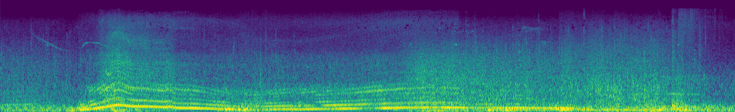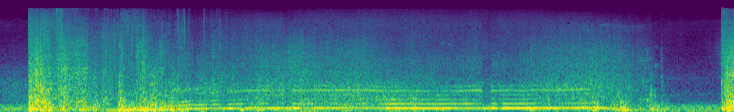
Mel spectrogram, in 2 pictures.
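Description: A sports car engine revs and roars.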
